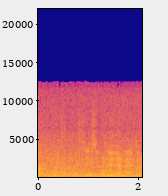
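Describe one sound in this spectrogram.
Several men talk quietly at a distance.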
